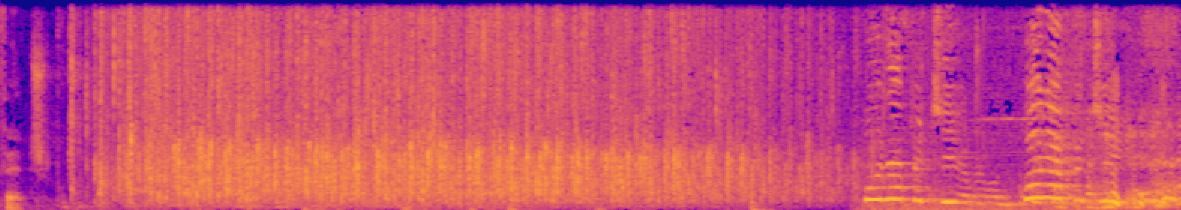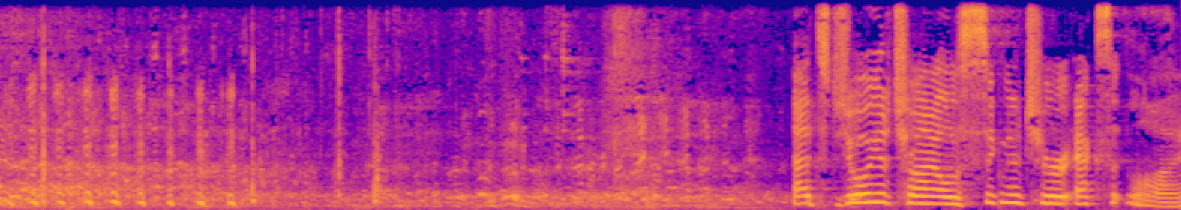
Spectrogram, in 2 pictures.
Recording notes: keynote address to the annual Dinner at the Library at UC San Diego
